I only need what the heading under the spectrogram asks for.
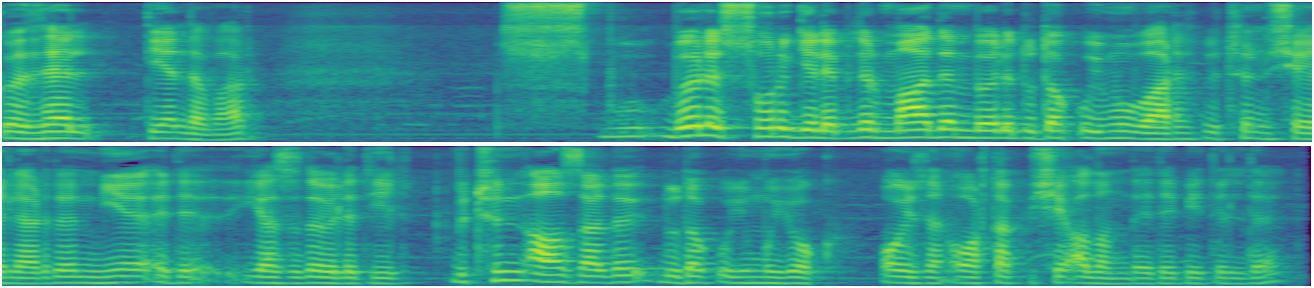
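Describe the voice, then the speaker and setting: Turkmen-accented man teaching, mellow dull sound. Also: medium pitch, steady tone, normal speed. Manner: explains patiently with many examples and repetitions. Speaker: language teacher. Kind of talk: lesson. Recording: muffled lo-fi recording.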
